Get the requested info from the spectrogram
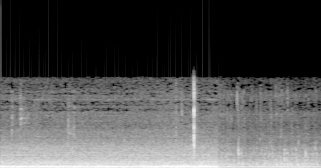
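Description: A pot of chicken broth and diced tomatoes heating on an electric cooktop toward a boil: a soft hiss of the heating liquid over a steady low hum, with one small click about two and a half seconds in, after which it gets slightly quieter.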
